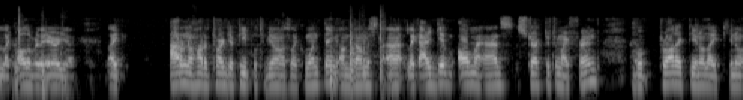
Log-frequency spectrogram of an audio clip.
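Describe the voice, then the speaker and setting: A man's voice: mid-range voice, a little mellow, a little hiss or hum. Young man rambling over muffled audio. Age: young adult. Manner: rambling, heavy use of filler words. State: chewing gum. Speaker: guest store owner. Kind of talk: casual livestream chat.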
